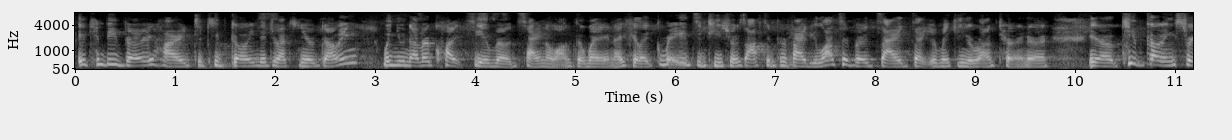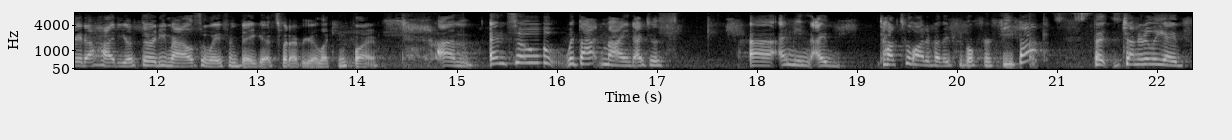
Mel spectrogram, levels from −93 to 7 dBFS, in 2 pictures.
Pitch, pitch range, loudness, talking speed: 210 Hz, 190-260 Hz, -29 LUFS, 230 wpm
